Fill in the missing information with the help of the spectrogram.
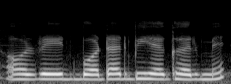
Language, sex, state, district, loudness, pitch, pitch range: Urdu, female, Bihar, Saharsa, -12 LUFS, 240 Hz, 235-245 Hz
